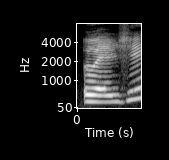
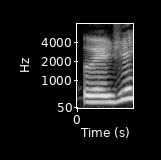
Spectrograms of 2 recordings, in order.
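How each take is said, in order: No difference in how they are said.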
